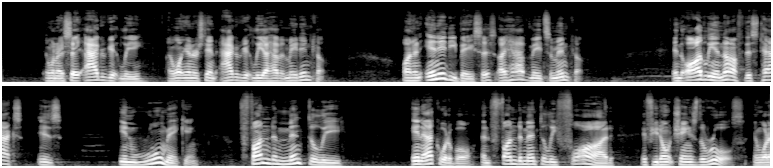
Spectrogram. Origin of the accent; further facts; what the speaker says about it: Farmington, United States; am from the southern part of the state. I'm from Farmington. I actually share a Senate district with Conway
